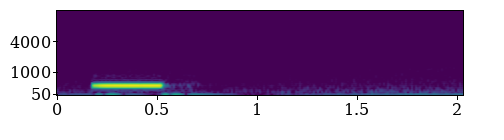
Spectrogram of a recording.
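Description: A single short electronic beep: one steady, mid-pitched tone lasting under half a second, followed by faint background hiss.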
